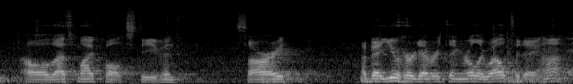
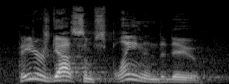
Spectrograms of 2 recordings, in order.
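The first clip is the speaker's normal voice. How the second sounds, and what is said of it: Put-on southern accent. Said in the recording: “I pulled a little southern accent into it this morning.”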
